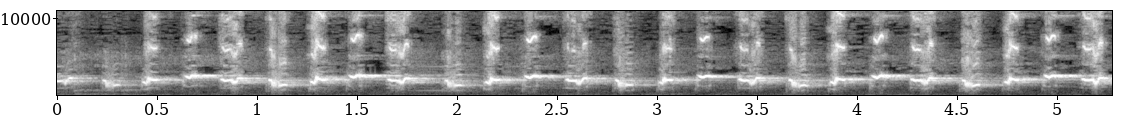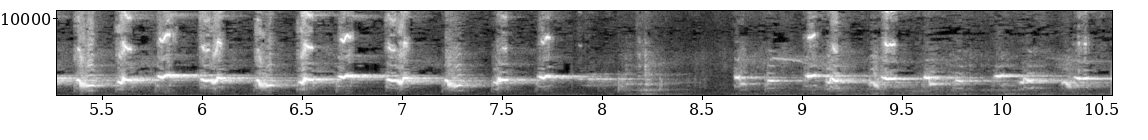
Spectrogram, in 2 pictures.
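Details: Sooty-headed bulbul in a lure recording meant to set other bulbuls singing: bubbly, liquid phrases of short rising and falling notes repeated about once a second, a brief silence near the end, then the phrases resume.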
